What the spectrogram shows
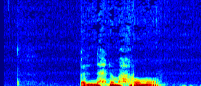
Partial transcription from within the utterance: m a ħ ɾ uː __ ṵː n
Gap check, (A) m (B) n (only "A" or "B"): A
